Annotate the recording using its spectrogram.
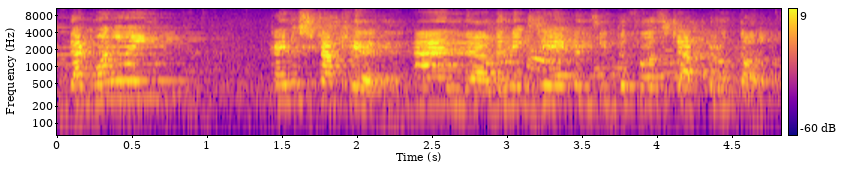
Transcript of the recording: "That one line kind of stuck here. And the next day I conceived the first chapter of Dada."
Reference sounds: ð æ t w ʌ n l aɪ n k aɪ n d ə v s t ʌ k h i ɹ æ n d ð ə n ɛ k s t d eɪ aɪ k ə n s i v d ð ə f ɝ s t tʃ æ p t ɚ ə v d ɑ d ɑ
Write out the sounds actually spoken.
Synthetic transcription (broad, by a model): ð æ t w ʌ n l aɪ n k aɪ n d ə v s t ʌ k h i ɹ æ n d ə n ɛ k s t d eɪ aɪ k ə n s i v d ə f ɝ s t tʃ æ p t ɚ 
